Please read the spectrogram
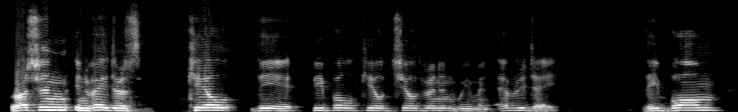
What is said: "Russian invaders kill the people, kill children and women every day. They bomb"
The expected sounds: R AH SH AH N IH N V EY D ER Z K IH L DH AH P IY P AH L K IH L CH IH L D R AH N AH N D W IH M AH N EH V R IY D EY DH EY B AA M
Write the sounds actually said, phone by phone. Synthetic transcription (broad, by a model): R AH SH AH N IH N V EY D ER Z K IH L DH AH P IY P AH L K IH L CH IH L D R AH N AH N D W IH M AH N EH V R IY D EY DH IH B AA M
